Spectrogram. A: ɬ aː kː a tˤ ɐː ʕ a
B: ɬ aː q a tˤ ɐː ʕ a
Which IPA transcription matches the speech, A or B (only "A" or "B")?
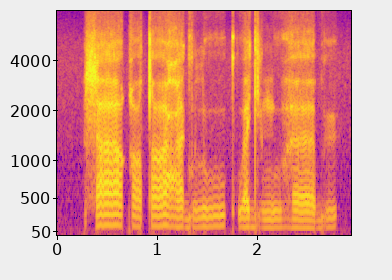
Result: B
